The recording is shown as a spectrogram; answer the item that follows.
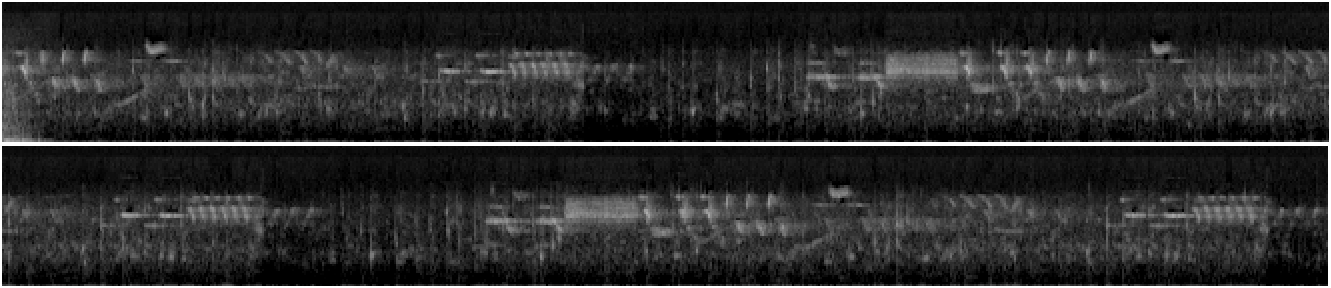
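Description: Faint birdsong: a sequence of chirps and trills that repeats the same way about every ten seconds.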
